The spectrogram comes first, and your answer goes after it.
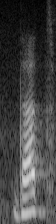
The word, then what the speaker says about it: that: Remember cuando tenemos TH así, that. That. Sacamos la lengua un pelín y soplamos.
